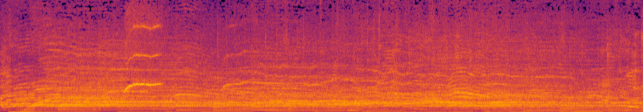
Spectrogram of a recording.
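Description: A hip-hop beat plays loud through a concert PA, with a deep bass line stepping between notes. Crowd members whoop and shout over it.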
